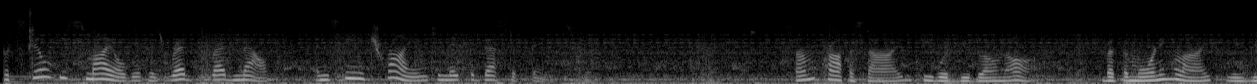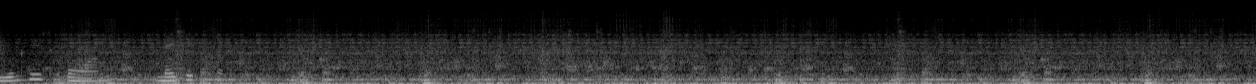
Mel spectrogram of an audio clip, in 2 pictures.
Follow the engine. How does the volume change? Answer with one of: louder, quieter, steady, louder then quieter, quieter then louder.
louder.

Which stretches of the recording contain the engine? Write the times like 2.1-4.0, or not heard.
0.0-25.0.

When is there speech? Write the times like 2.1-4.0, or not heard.
0.0-5.8, 7.8-10.4, 11.0-14.9.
